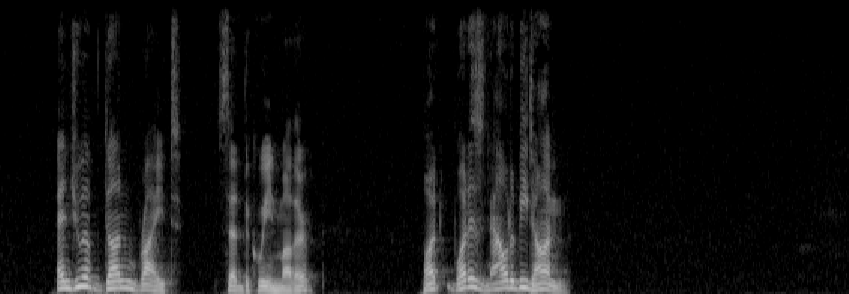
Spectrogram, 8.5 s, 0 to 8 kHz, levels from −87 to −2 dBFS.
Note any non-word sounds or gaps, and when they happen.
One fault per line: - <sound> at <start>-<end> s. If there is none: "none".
none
